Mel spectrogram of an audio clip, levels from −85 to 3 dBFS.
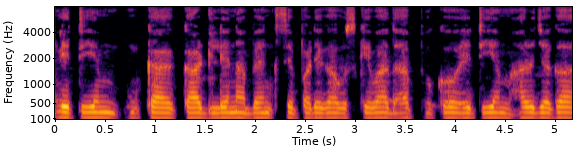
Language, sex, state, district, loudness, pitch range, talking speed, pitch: Maithili, male, Bihar, Begusarai, -20 LUFS, 130-135 Hz, 160 wpm, 130 Hz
